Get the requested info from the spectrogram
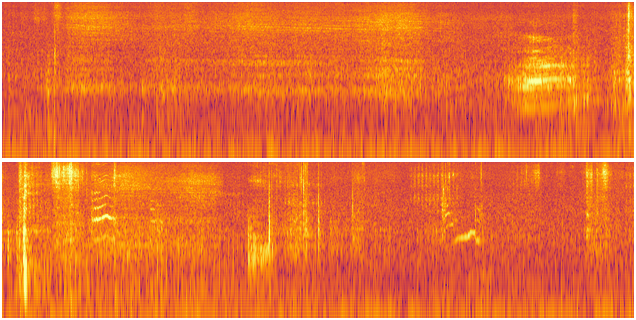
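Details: Two-week-old Burmese kittens of Purrdy's litter: quiet background, then several thin, bending mews around the middle and near the end, mixed with clicks, rustles and shuffling.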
